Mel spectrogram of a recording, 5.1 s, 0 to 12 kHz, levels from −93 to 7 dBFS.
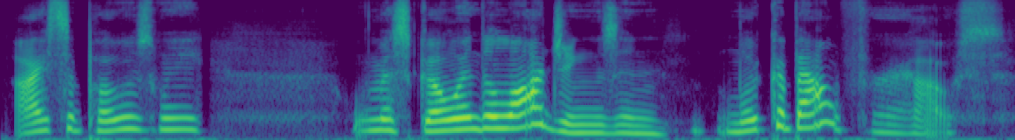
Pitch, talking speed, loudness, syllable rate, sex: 250 Hz, 155 wpm, -16 LUFS, 4.6 syllables/s, female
